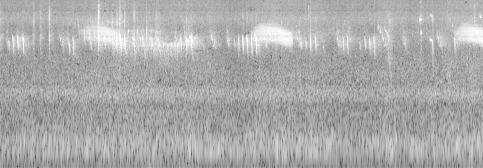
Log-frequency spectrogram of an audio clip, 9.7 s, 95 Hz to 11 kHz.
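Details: Garden birds eating seeds, among them black-capped chickadee, blue tit and greenfinch, evening GoPro recording from April 2020; quick ticking trills mixed with drawn-out buzzy wheezes and sharp chirps over steady ambient hiss.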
